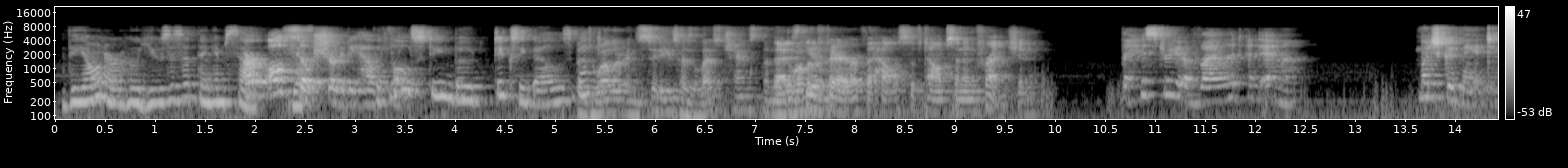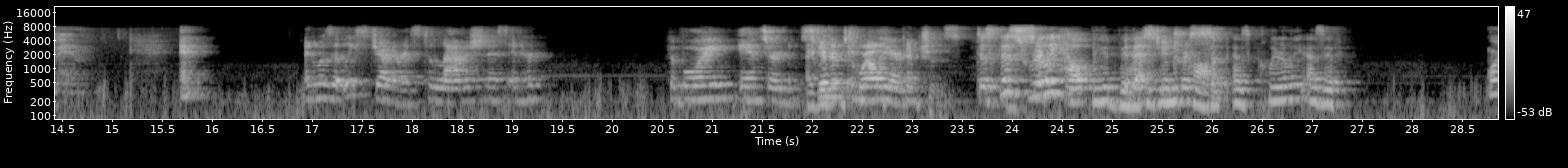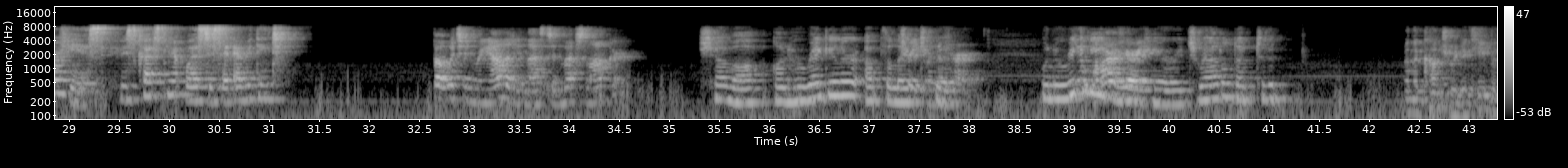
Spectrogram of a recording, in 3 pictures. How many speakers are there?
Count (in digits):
10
